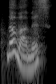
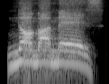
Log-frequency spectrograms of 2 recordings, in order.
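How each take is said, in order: First: It is said with a surprised tone. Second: It is said with an angry tone.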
